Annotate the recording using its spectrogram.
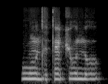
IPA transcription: w ũ˦ d ɨ˧ t ɛ̃˦ t͡ʃ u˦ n u˦

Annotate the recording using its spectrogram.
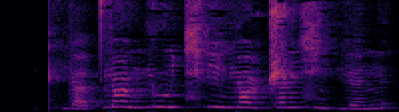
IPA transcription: pʰ j ä̰˨˩ t̪ j ɑ˥˧ ʊ̯ n̪ j o˥˧ ʊ̯ t͡ɕʰ i˥˧ l j ɑ˥˩ ʊ̯ ʈ͡ʂ ɑ˥ ŋ ɕ i˨ ŋ p j ɛ˧˥ n

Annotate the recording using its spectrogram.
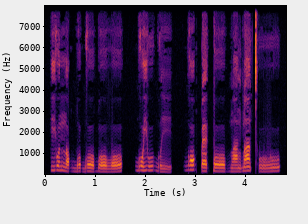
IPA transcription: j ʊ˦ n ɔ˨ ɡ͡b o˨ ɡ oː˨ ɓ oː˨ β o˨˦ | ɡ o˦ j uː˦ ɡʷ iː˨ | ɡ ɔ˦ k͡p ɛ˨ k͡p oː˨ b ã˨ ɡ͡b ã˦ tʰ uː˨˦

